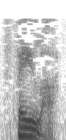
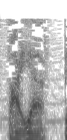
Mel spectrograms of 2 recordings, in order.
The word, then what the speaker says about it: Failla: His name is pronounced Faila. Faila. It's spelled F-A-I-L-L-A. So people go Failia, Failia. You know, but it's Faila.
